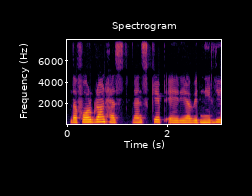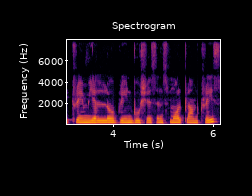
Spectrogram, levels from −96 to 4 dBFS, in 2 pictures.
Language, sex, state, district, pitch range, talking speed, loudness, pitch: English, female, Arunachal Pradesh, Lower Dibang Valley, 190-210 Hz, 145 wpm, -19 LUFS, 195 Hz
